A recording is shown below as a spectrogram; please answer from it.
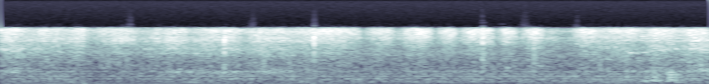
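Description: Continuous close-up rubbing as a hand sweeps over paper pressed onto an inked lino block, a steady dry scratchy swish with slight rhythmic pulses and no talking.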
